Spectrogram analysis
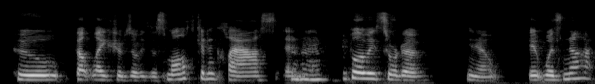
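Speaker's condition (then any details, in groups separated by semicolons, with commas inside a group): Cleft lip and palate; adult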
